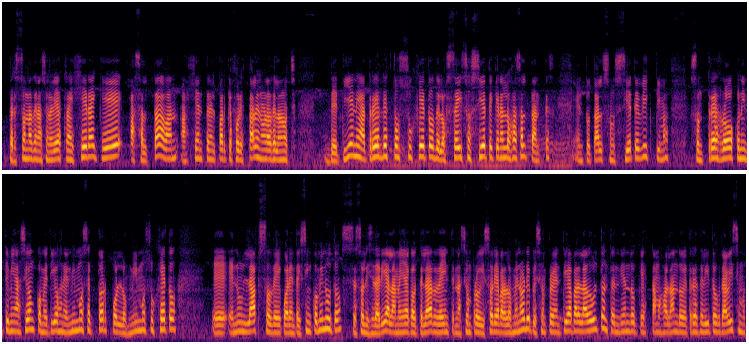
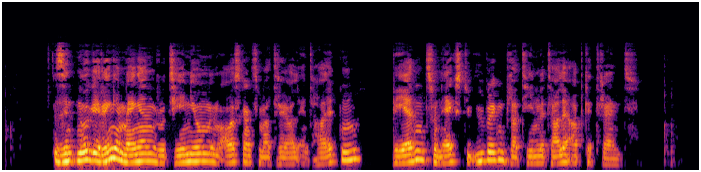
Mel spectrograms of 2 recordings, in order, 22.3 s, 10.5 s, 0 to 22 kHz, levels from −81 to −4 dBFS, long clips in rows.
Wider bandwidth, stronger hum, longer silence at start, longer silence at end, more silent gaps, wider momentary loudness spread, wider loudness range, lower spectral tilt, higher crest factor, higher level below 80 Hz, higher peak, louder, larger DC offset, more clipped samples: second, 8 kHz vs 9.4 kHz; neither; second, 0.1 s vs 0.75 s; second, 0 s vs 1 s; neither; second, 8 LU vs 16 LU; second, 3 LU vs 7 LU; about the same, -6.5 dB/octave vs -6 dB/octave; about the same, 18 dB vs 16 dB; about the same, -56 dBFS vs -54 dBFS; about the same, -2 dBFS vs -2 dBFS; second, -21 LUFS vs -17 LUFS; neither; neither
